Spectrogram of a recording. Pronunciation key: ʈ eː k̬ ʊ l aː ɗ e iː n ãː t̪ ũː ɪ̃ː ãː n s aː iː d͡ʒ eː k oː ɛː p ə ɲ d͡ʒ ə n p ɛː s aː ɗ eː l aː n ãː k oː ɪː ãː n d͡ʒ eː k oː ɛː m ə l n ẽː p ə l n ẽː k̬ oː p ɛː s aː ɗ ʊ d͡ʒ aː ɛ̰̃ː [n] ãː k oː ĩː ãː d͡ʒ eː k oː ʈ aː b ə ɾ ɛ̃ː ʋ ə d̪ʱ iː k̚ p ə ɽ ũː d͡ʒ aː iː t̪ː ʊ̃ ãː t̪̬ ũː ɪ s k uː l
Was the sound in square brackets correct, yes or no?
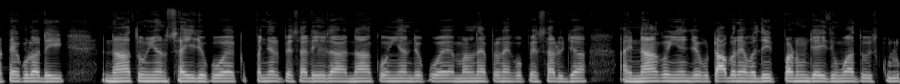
yes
